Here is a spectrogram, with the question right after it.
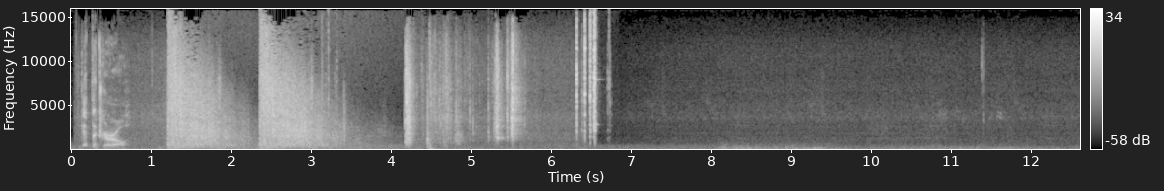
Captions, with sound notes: Get the girl! [multiple gun shots] [gun cocks]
